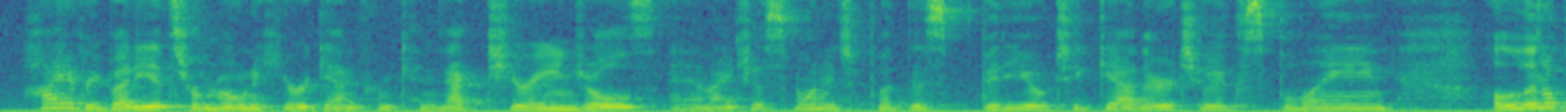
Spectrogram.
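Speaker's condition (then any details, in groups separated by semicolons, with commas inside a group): No condition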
